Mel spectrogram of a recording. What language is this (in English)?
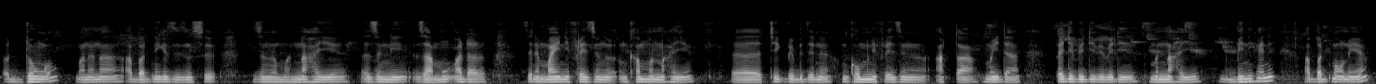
Bodo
